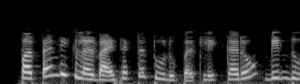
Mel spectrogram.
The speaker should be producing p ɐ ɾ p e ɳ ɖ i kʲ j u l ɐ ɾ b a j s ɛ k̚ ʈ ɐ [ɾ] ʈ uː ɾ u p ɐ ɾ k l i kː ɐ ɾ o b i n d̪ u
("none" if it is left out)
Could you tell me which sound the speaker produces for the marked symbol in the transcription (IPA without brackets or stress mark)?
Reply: ɾ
